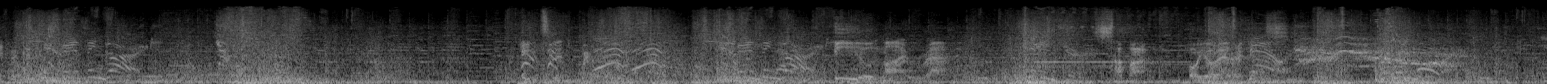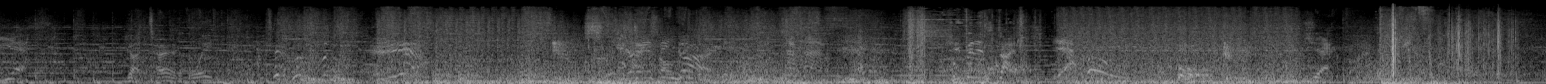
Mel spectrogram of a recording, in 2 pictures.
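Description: Cable scratch noise breaks in at 24.50 to 24.72 s, then at 29.38 to 30.67 s. Dense, uneven scratching sits roughly level with the sound. A worn connector being moved is the likely cause.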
